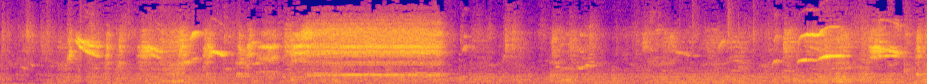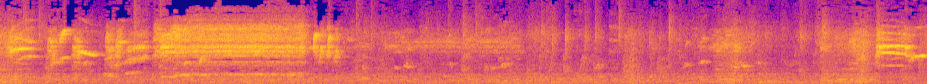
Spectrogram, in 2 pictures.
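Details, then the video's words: ['Eurasian siskin (Spinus spinus) song: continuous rapid twittering broken by two long, buzzy, wheezing notes, each held for about a second.'] "Eurasian siskin Song"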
